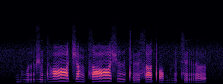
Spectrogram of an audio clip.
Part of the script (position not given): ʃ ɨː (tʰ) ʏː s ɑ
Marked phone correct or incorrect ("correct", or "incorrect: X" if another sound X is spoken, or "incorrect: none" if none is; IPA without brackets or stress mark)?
incorrect: tʼ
